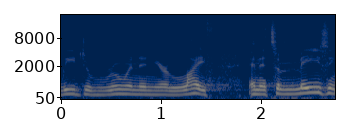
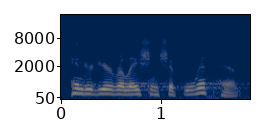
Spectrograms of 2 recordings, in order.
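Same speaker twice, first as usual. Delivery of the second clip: ordinary delivery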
